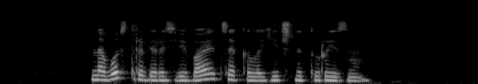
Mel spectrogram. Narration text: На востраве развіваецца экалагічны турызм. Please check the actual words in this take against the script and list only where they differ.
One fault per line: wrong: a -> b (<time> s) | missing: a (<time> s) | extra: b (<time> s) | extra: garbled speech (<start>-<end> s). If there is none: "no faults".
no faults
